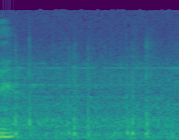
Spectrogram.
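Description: A train rolls steadily along railway tracks in Italy, a constant low rumble broken by regular clacks from the wheels passing over rail joints, fairly loud.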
